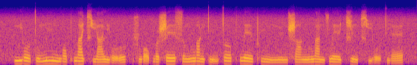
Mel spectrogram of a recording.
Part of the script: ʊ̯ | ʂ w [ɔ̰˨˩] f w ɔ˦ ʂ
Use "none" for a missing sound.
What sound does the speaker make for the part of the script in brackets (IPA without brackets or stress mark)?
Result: ɔ̰˨˩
